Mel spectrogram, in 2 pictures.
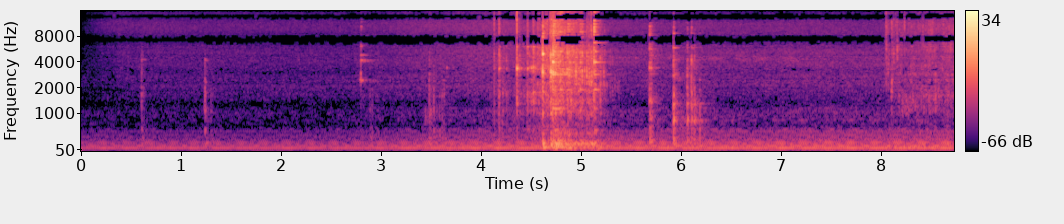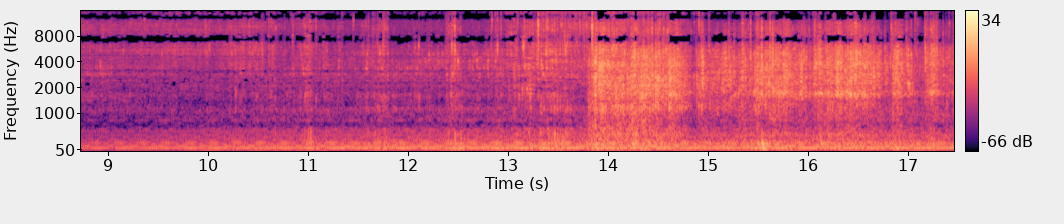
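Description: Blood cockle shells clattering and clinking in a plastic bowl, then water running into the bowl and building up, and near the end the cockles being swished around in the water by hand, shells clinking.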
